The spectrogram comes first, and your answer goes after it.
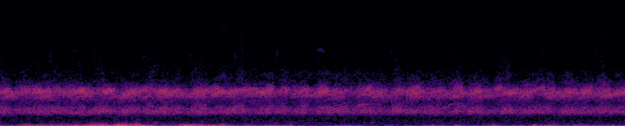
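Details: Frogs chorusing on a summer night, an even high buzzing trill in two layers, with strong low rumbling early that fades to softer murmurs.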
